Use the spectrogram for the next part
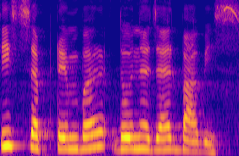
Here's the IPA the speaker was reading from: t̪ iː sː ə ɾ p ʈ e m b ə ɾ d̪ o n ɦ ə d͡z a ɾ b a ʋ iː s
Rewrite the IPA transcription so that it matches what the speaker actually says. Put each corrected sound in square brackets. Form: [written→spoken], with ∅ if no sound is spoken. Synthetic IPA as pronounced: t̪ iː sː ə [ɾ→∅] p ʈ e m b ə ɾ d̪ o n ɦ ə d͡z a ɾ b a ʋ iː s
